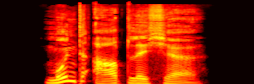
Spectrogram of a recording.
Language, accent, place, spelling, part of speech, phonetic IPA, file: German, Germany, Berlin, mundartliche, adjective, [ˈmʊntˌʔaʁtlɪçə], De-mundartliche.ogg
- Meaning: inflection of mundartlich: 1. strong/mixed nominative/accusative feminine singular 2. strong nominative/accusative plural 3. weak nominative all-gender singular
